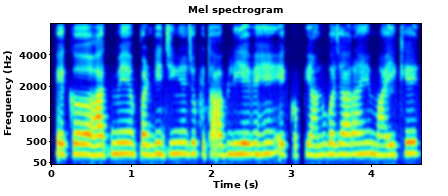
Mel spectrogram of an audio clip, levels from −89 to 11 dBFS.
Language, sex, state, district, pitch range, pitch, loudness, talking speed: Hindi, female, Madhya Pradesh, Bhopal, 215-230 Hz, 225 Hz, -19 LUFS, 235 wpm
